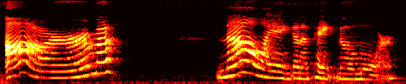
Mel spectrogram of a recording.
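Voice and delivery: plain reading voice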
